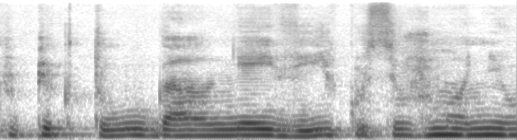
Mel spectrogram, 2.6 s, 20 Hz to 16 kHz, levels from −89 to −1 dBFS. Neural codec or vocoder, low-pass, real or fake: codec, 44.1 kHz, 7.8 kbps, DAC; 14.4 kHz; fake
